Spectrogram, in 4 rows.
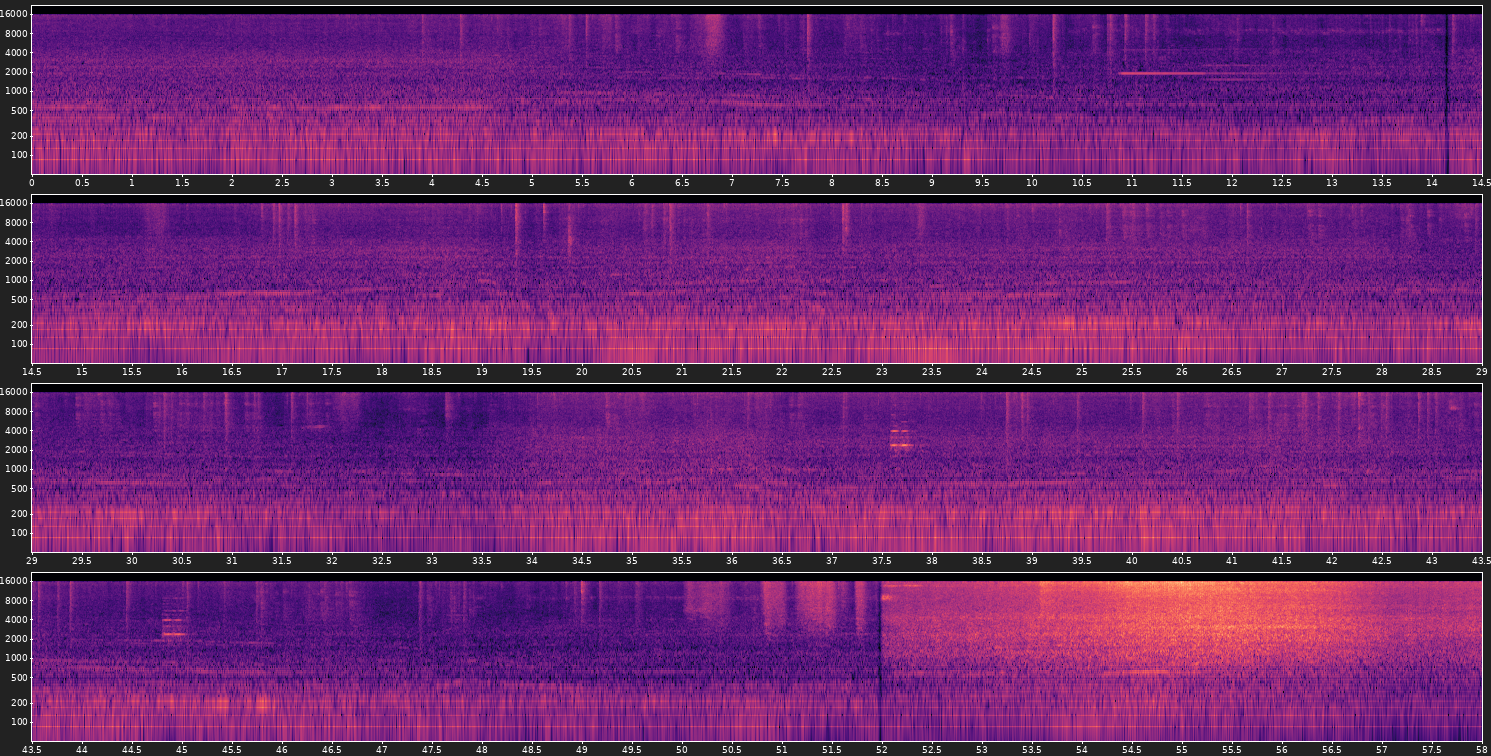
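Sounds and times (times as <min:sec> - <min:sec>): bus engine rumbling: 0:00.0 - 0:58.0.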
